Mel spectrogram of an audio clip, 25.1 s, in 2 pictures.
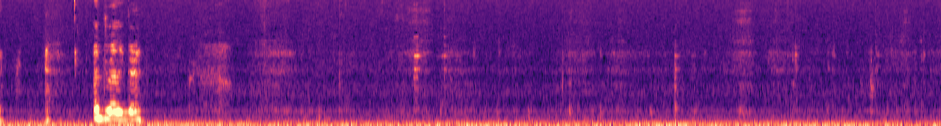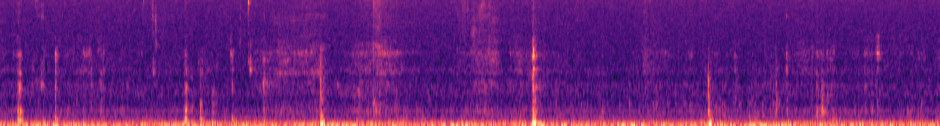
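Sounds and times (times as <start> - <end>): steady low hum: 0.0 - 25.0
person chewing with mouth clicks: 10.4 - 16.2.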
